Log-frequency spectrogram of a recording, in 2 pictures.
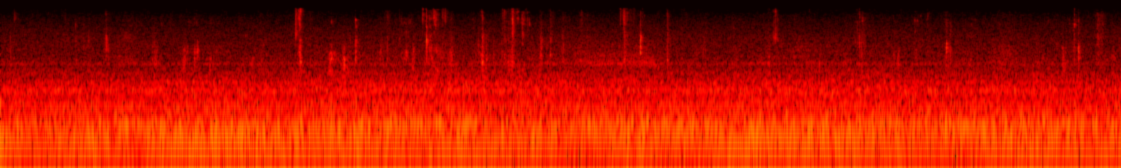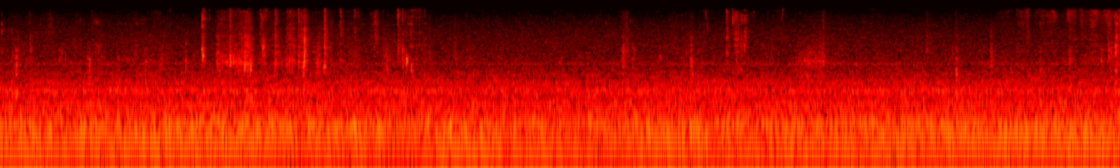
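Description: Steady low drone of a car's engine running at idle, heard from inside the cabin, with faint chewing and small clicks of utensils or food now and then.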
